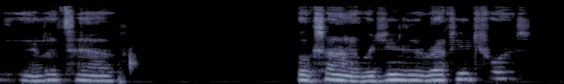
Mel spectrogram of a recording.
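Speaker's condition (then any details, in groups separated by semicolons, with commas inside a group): Parkinson's; tremor varies day to day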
